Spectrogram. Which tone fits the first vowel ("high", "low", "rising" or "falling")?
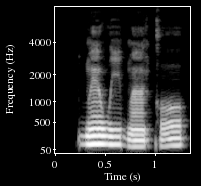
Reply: high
